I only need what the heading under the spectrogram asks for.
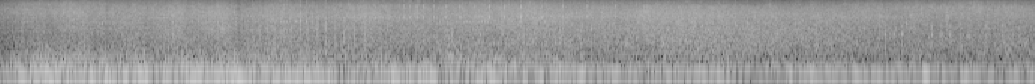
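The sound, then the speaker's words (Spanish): A roaring storm wind on the high sea buffets steadily over heavy, churning ocean waves, striking a ship head-on at the bow; a loud, continuous wash of noise with rumbling gusts and no voices. “Nos encontrábamos en alta mar cuando se levantó de pronto un viento terrible que sopló tempestuosamente, golpeando de lleno al navío por la proa.”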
